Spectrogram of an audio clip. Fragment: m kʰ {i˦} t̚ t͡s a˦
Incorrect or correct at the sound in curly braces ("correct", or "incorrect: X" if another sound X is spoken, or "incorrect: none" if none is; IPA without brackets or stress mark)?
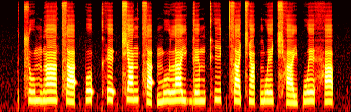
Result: correct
